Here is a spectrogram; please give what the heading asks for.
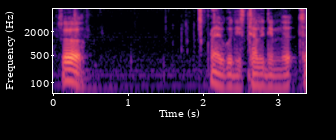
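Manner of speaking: normal talking voice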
